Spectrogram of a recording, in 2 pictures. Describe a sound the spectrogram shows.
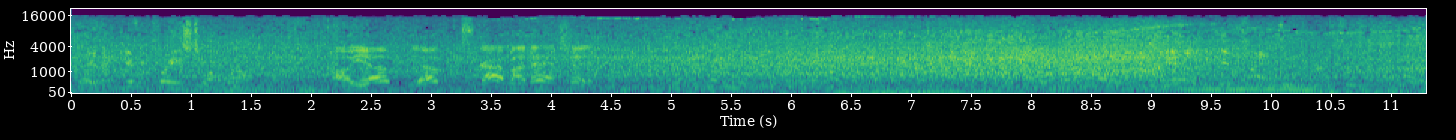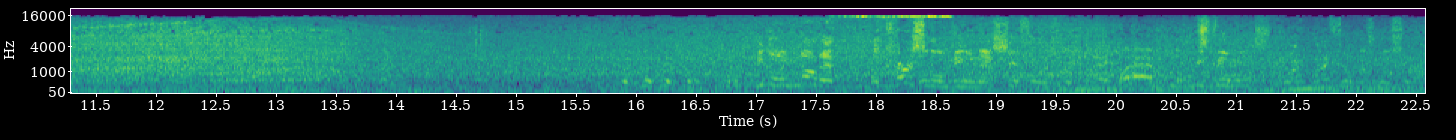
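Traffic rushes past on a busy road.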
